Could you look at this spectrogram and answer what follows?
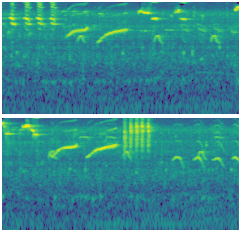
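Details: Magpie-robin song used as a lure so males and females sing: high clicks, rising slurred whistles and short flicked notes, with a brief buzzy burst midway.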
